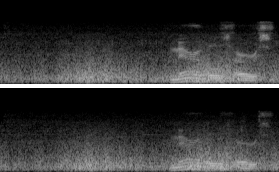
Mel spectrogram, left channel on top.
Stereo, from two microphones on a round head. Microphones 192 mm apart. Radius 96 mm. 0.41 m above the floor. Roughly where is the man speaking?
Left.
